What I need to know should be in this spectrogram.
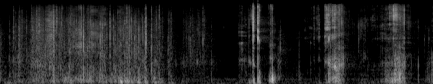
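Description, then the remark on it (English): Crisp crunching of someone chewing raw arugula leaves, a dense stretch of wet munching followed by several sharper, distinct bites with brief pauses between them. No talking. “Sometimes, I even just eat it raw, like this.”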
